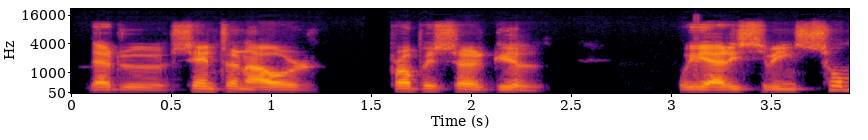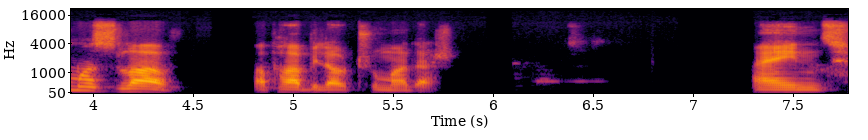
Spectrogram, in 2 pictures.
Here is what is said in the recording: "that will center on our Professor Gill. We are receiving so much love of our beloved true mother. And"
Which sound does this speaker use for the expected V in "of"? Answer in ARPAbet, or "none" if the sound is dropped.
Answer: P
